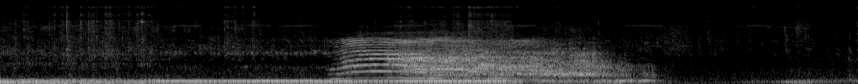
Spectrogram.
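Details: Elephant purring outside a tent at night while camping in Tarangire National Park, Tanzania, with a herd nearby. A deep steady rumble runs for about five seconds, overlaid midway by a rising-and-falling harmonic call, then fades.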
